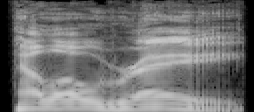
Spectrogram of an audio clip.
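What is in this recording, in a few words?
hello, male; trainer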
